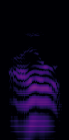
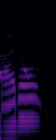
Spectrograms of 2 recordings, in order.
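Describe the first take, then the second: No difference in how they are said.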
